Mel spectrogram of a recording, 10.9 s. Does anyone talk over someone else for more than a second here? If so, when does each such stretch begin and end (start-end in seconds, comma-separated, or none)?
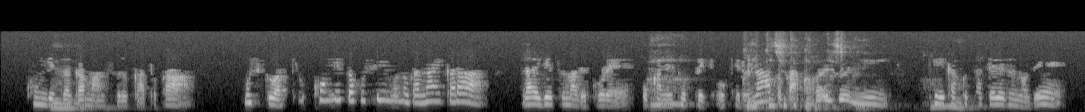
7.4-8.7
